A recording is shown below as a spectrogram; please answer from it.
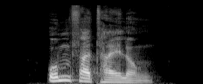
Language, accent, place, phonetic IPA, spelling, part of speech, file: German, Germany, Berlin, [ˈʊmfɛɐ̯ˌtaɪ̯lʊŋ], Umverteilung, noun, De-Umverteilung.ogg
- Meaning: redistribution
